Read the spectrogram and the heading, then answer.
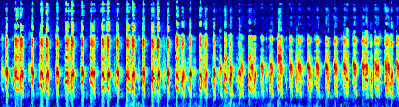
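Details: A calling chukar partridge, Pakistan's national bird, gives a fast, steady run of harsh clucking chuk-chuk notes, roughly two per second, without pause.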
